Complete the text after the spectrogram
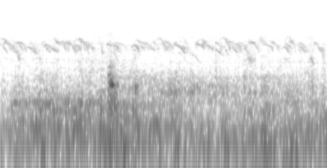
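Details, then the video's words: Chickens finding food for their babies. Softer high peeping chirps run the whole time over strong low background noise, and a single short cluck stands out about one second in. "Chicken find a food for their baby"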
